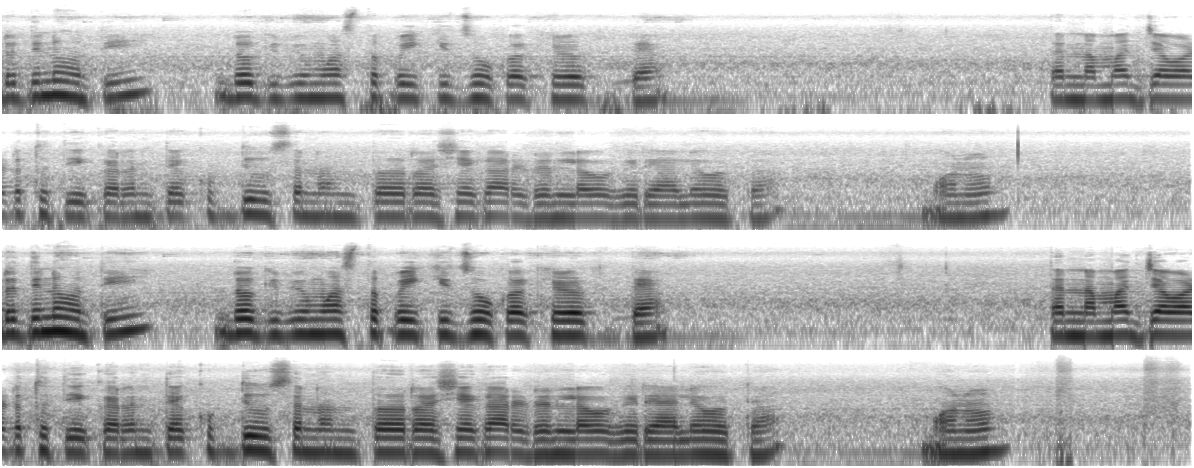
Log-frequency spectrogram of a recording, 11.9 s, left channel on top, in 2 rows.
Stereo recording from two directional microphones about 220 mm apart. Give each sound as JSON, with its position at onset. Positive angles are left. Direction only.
{"t": 0.0, "sound": "a woman's voice", "side_deg": -10}
{"t": 5.2, "sound": "a woman's voice", "side_deg": -15}
{"t": 10.6, "sound": "a woman's voice", "side_deg": -15}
